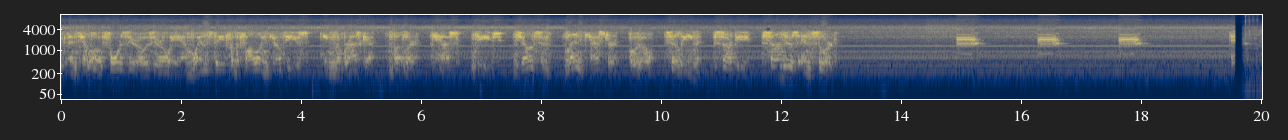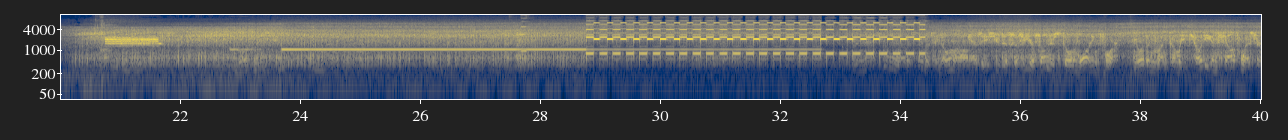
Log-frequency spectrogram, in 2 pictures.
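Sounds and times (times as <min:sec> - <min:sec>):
radio static: 0:00.0 - 0:13.1, 0:19.5 - 0:40.0
faint hum: 0:00.0 - 0:40.0
rapidly pulsing electronic alarm: 0:14.9 - 0:15.5, 0:16.2 - 0:16.9, 0:17.6 - 0:18.2, 0:20.5 - 0:21.8, 0:22.8 - 0:34.5
steady warning alarm tone: 0:14.9 - 0:15.5, 0:16.2 - 0:17.0, 0:17.6 - 0:18.2, 0:22.8 - 0:34.5.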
